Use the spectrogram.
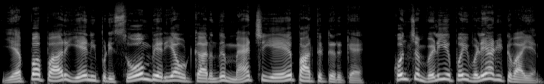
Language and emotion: Tamil, angry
